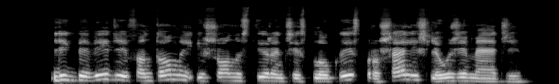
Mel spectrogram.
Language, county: Lithuanian, Marijampolė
